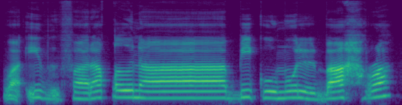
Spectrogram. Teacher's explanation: रा हरूफ मुस्तअला में से है तो इसको पूरी पढ़ेंगे, मोटा पढ़ेंगे, बगैर खींचे पढ़ेंगे।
